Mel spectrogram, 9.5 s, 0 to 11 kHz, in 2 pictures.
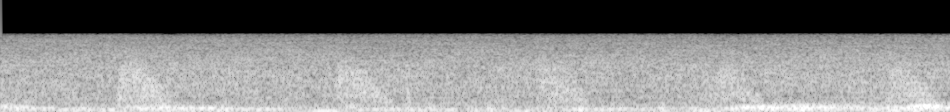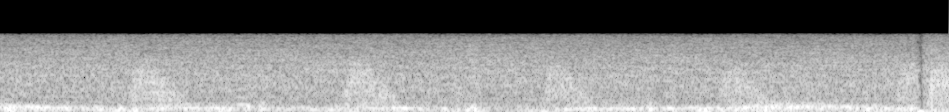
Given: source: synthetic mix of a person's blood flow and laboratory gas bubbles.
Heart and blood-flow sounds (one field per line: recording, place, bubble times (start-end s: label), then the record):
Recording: Doppler ultrasound of blood flow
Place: subclavian vein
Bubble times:
no bubbles
From the record:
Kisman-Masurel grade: 000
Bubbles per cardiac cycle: 0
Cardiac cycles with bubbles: 0%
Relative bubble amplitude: no bubbles discernible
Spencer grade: 0 (complete lack of bubble signals)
